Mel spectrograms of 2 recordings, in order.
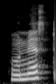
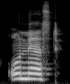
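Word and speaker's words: honest: अब ये देखना ऑनेस्ट है, होनेस्ट मत बोलने देना, ऑनेस्ट, एच जो है हमारा साइलेंट होगा इसके अंदर।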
